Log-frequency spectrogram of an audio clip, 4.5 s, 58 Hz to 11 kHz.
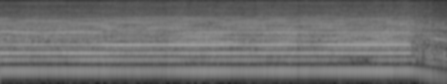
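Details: Leaf blower after carburetor adjustment, with both jets out 1½ turns and the low-speed jet out another half turn: a smooth, steady high buzz at full throttle with no bog, then a clean pitch drop on releasing the trigger. It is running healthy.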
